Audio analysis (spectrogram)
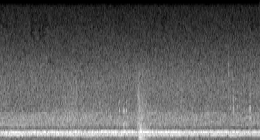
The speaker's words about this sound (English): Oh my God, those sirens are so loud.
